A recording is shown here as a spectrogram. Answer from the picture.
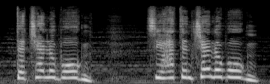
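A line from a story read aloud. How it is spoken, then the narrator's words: Excited call. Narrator (German): rief Sophia aufgeregt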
